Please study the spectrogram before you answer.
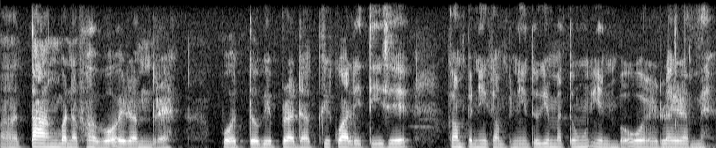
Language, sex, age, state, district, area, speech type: Manipuri, female, 18-30, Manipur, Tengnoupal, rural, spontaneous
